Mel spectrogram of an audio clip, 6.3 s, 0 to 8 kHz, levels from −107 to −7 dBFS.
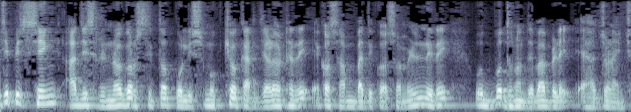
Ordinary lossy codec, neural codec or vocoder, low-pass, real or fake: none; none; none; real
